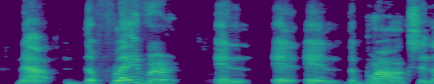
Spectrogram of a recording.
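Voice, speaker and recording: A man speaks with a New York accent in a fairly high pitch. His tone is bright and sharp, with ordinary pitch variation. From New York, Brooklyn. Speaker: music producer and DJ. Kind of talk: interview. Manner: animated.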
